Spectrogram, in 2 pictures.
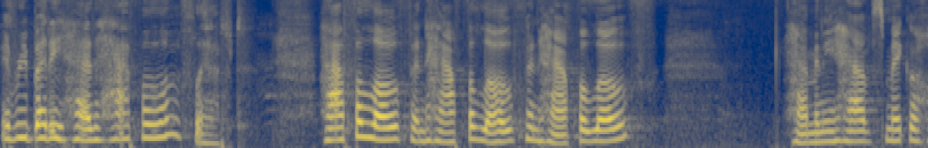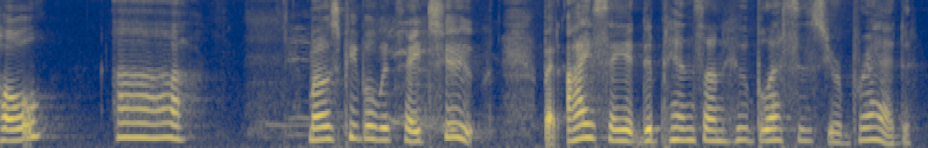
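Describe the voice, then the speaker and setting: A woman's voice: on the high side, unhurried. A woman telling Bible stories live to children in a theatrical way, with repetition and questions. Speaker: children's storyteller at church Bible school.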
